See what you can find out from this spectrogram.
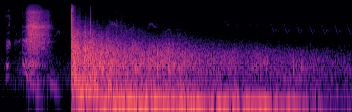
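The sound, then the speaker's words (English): A single loud gunshot blast, a shot fired at a bridge held by Redcoats, bursts out abruptly after a brief softer sound. A long rumbling tail follows, slowly fading with scattered crackles. “Out of, let's say, nowhere, maybe, according to historians at least, a shot was fired. It was so loud, some say it was heard round the world.”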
